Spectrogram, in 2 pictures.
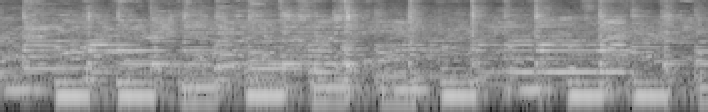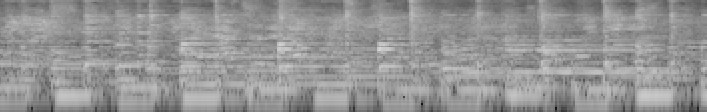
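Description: Bluegrass band playing an instrumental passage with no singing: banjo, acoustic guitar, mandolin and upright bass over a steady bass beat, recorded on a phone.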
